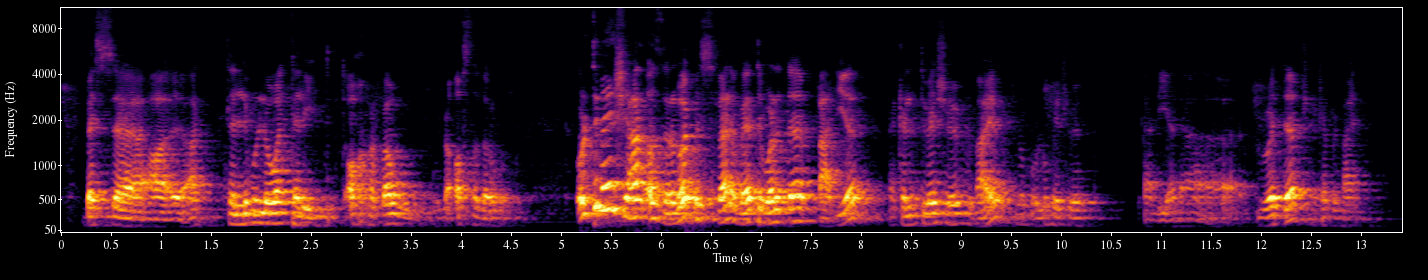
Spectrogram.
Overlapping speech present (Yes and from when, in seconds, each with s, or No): No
